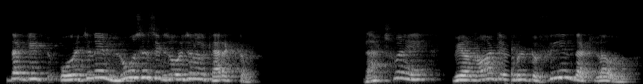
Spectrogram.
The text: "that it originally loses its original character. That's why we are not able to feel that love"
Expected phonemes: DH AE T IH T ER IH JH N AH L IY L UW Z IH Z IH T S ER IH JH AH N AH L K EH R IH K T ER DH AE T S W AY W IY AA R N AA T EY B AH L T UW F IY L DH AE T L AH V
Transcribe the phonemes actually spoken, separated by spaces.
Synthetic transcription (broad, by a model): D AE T IH T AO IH JH AH N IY L UW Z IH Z IH T S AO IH JH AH N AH L K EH R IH K T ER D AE T S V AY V IY AA R N AA T EY B AH L T UW F IY L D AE T L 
